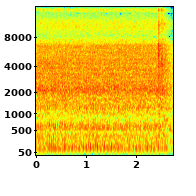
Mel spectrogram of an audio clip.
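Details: Yamaha Aerox fuel-injected scooter with hunting idle: high buzzy idle swelling and easing, around 1450–2000 rpm (should be 1400–1500), occasionally surging; ISC (idle speed control) error suspected, not confirmed.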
